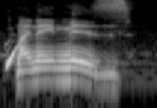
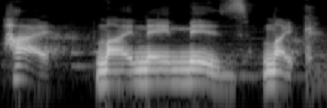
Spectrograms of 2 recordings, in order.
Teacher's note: name▁还可以和后面的▁is▁连读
